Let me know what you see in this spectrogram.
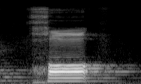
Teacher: خ، ان کو موٹا کر کے پڑھنا ہوتا ہے، جس طرح کہ پہلا حروف ہے خ، ان کو موٹا کرنا، جتنا ہو سکے ان کو موٹا کرنا ہے۔ خ حلقے اوپر والے حصے سے ادا ہوتا ہے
